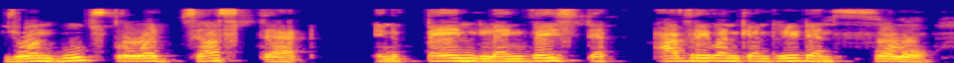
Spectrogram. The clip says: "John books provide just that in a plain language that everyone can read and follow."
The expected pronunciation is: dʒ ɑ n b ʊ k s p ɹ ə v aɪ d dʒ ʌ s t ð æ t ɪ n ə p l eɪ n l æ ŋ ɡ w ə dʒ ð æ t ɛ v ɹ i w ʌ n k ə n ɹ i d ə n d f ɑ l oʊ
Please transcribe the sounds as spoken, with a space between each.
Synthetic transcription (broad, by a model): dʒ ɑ n b ʊ k s p ɹ ə v aɪ d dʒ ʌ s t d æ t ɪ n ə p eɪ n l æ ŋ ɡ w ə dʒ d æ t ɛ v ɹ i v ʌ n k ə n ɹ i d ə n d f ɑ l oʊ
